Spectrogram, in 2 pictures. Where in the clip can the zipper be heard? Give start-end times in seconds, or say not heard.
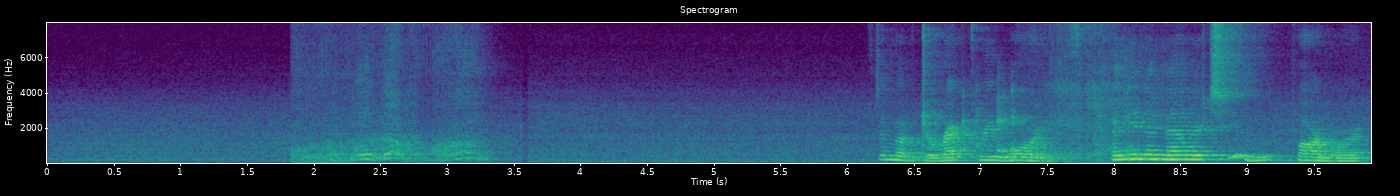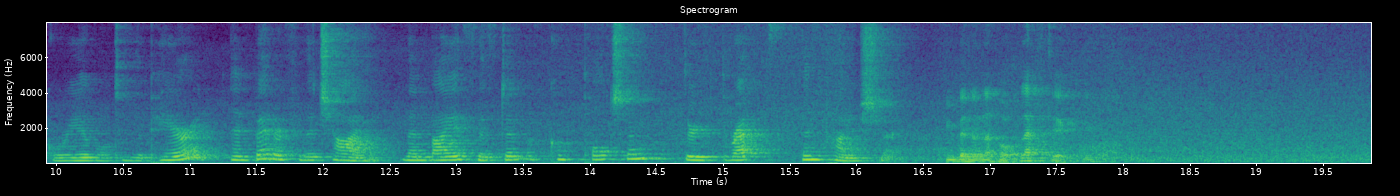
1.8-3.4, 7.2-8.6, 16.6-18.1.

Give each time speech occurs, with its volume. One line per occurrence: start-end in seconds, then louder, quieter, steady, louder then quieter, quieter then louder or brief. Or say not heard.
6.2-17.9 steady.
